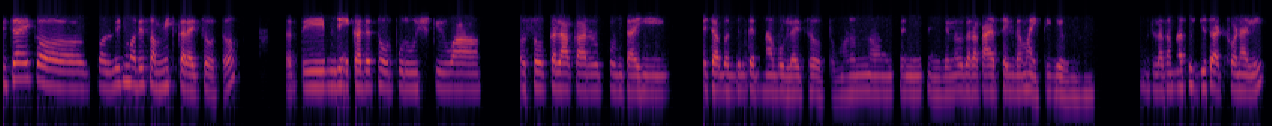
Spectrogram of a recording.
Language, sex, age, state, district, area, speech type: Marathi, female, 45-60, Maharashtra, Mumbai Suburban, urban, conversation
